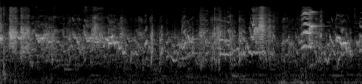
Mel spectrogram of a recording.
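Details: Pet budgerigars, two friends kept together, give harsh squawks mixed into quick scratchy chatter, loud bursts recurring about every half second, with a bright shrill note near three seconds.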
